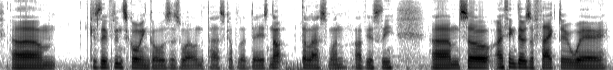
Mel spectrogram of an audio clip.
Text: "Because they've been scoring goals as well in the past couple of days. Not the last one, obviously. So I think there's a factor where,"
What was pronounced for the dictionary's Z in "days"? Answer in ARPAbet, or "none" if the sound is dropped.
Z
